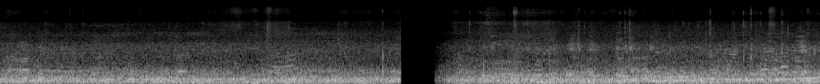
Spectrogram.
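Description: Indistinct voices of people talking over a steady rumbling outdoor noise. The sound cuts out for a moment about four seconds in, then carries on.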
